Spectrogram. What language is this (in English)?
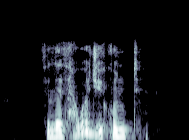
Kabyle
